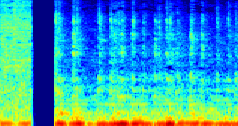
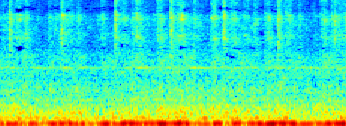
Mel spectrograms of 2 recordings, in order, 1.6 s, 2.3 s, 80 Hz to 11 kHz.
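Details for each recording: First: 1982 Ford Mustang GT after repairing driver-side exhaust header leak (90s short-tube headers, H-pipe), heard from behind the car at idle and light throttle: steady low rumble, no ticking; exhaust sounds sealed and healthy. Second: 1982 Ford Mustang GT V8 with old short-tube headers and H-pipe, recorded under the car: deep steady idle rumble with sharp ticks; exhaust leak at driver-side header, number eight primary apparently cracking around, burned header gasket.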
